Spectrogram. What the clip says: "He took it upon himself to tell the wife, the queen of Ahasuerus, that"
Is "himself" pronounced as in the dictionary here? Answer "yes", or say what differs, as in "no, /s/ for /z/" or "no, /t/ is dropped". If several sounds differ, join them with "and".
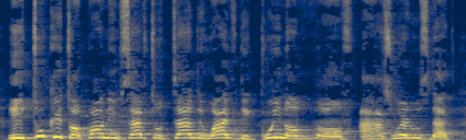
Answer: yes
